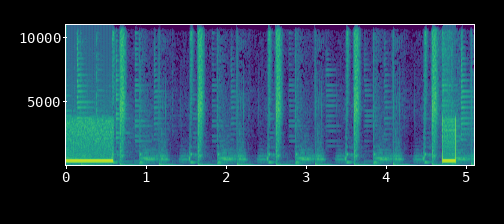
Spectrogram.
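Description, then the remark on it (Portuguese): A telephone line being dialed on the Brazilian radio show Missão Impossível on Jovem Pan: a steady line tone, then a fast, even run of short electronic beeps and thumps, then the tone returns briefly. Clear, with no voices. “vamos ligar pro Thiago, ver o que acontece nessa história”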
